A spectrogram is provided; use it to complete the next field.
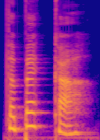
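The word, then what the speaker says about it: သဘက်: For this word, you need to trust your ears more than your eyes. That first syllable looks like it should be than, doesn't it? But when said in this word, it just sounds like the Becca.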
